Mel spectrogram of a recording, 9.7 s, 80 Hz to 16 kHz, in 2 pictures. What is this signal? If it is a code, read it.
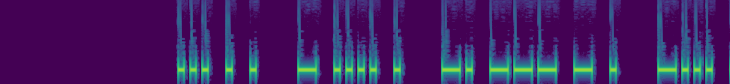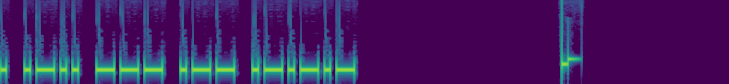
Morse code, heard as a keyed tone, about 30 wpm, 700 Hz. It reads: SEE THE NOTE BELOW.
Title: Sentences from Top 1000 Words - Review Part 5 - 30wpm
